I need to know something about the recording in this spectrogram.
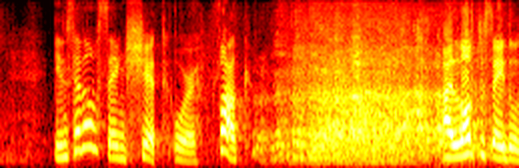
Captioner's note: laugh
